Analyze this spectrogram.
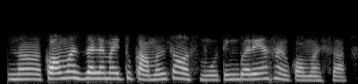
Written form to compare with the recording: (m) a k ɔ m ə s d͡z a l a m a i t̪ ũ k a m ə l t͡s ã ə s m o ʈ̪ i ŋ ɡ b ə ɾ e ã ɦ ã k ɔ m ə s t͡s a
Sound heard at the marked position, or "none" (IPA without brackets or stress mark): n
